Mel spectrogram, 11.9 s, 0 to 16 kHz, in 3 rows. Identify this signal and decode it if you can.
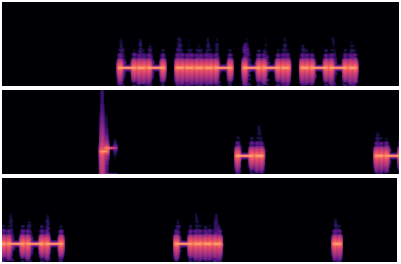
Morse code, heard as a keyed tone, about 25 wpm, spaced as for 11 wpm, 700 Hz. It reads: K4GP N1BE
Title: USA Call Signs - 4 Characters - 8x Character Spacing - 25wpm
